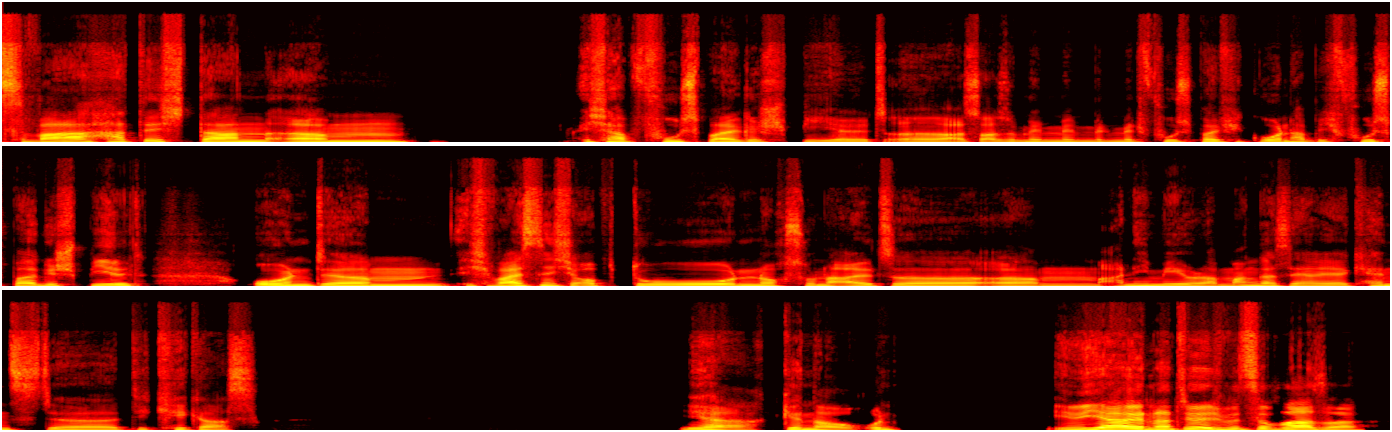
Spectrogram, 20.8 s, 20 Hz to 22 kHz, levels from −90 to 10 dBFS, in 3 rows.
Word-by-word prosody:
zwar 160 +8 +3
hatte 160 +2 -2
ich 160 -2 -3
dann, 150 -1 +4
ähm 130 -1 +1 0.8
ich 125 +3 -3
habe 140 -2 +1
Fußball 135 -4 0
gespielt, 105 -2 -7
äh - - -16
also 105 0 -4
also 110 0 -5
mi 115 +1 -6
mi 115 0 -6
mi 110 +1 -9
mit 110 -1 -8
Fußballfiguren 140 -5 -4
habe 120 -1 -5
ich 105 - -11
Fußball 180 -1 -2
gespielt. 180 +3 -2 0.5
Und, 135 -1 +3
ähm, 130 -1 +2
ich 120 -1 -8
weiß 160 +6 +4
nicht, 165 -4 -2
ob 150 0 -6
du 140 0 +1
noch 130 -1 -1
so 140 - -5
'ne 120 - -1
alte, 135 +4 -2 0.5
ähm, 115 -2 -4
Anime 140 +1 -3
oder 115 -4 -3
Mangaserie 150 +2 -3
kennst, 135 -1 -5
äh, 120 -2 -3
die 120 +1 -13
Kickers. 115 -10 -6 2.1
Ja, 115 -4 0
genau 130 -6 +1
und 135 +3 -4 0.7
ja, 210 +7 +8
natürlich 210 0 +4
mit 170 +1 -1
Tsubasa. 175 - +4
135 Hz, 135 wpm, -22 LUFS, 120-155 Hz, 2.1 s, ja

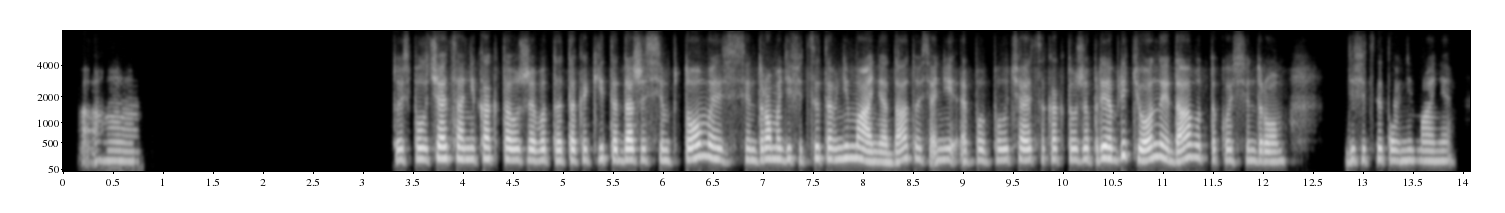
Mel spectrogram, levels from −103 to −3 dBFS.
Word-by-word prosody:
А, - - -10
ага. 170 -1 -9 2.5
То - - -3
есть, 185 0 -4
получается, 205 +2 +3
они 195 0 -1
как-то 200 -1 +2
уже 185 -1 +1
вот 180 +1 -2
это 175 +1 +1
какие-то 185 +1 -2
даже 185 +1 +4
симптомы 195 +4 +1
синдрома 190 +4 0
дефицита 195 +1 -3
внимания, 190 -6 +2
да, 160 +8 +1
то 210 - -4
есть, 190 -1 -9
они 190 +1 -2
эп 170 +1 -5
получается, 185 0 -1
как-то 190 0 -3
уже 190 +1 0
приобретенный, 205 +1 +3
да, 175 +6 +4
вот 220 -1 -5
такой 180 -1 -5
синдром 170 -2 -4 0.6
дефицита 185 +2 -5
внимания. 170 -1 -6
185 Hz, 130 wpm, -22 LUFS, 175-195 Hz, 2.5 s, даже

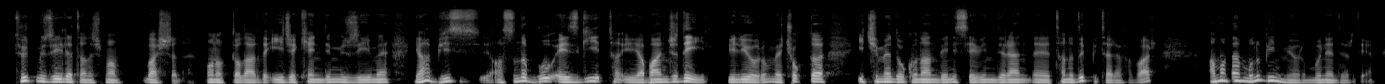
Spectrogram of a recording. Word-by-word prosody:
Türk 165 0 +2
müziği 130 -3 +3
ile 120 -2 +4
tanışmam 100 -1 -2 0.2
başladı 95 -4 -3
o 110 - +1
noktalarda. 100 0 0
İyice 110 0 0
kendi 110 0 0
müziğime 110 0 +1 0.3
"Ya, 125 +3 +3
biz 135 +1 -2
aslında 125 +5 0
bu 145 +1 +2
ezgiyi 115 +7 +3
t 120 -7 -7
yabancı 110 +4 +2
değil, 120 -7 +4
biliyorum 115 0 +2
ve 115 - +3
çok 135 +4 -4
da 130 -2 +5 0.3
içime 125 +1 +1
dokunan, 110 -2 +1
beni 110 +2 +1
sevindiren, 110 -1 0
ııı, 105 -2 -1
tanıdık 110 - -1
bir - - -13
tarafı 95 -2 -7
var - - -2 0.6
ama 160 +6 +2
ben 170 -4 +3
bunu 190 +8 +2
bilmiyorum, 100 - -1
bu 100 - -1
nedir 95 -2 -4
diye." - - -16
110 Hz, 165 wpm, -25 LUFS, 105-125 Hz, 0.6 s, da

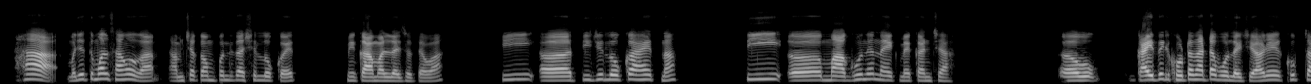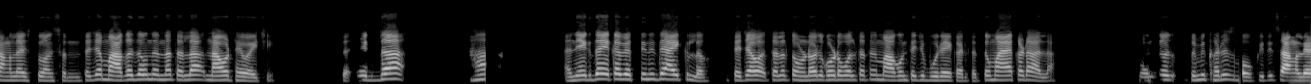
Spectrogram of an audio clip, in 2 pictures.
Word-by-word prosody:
हां, 235 -1 +4
म्हणजे 205 +7 -4
तुम्हाला 255 +1 +1
सांगू 225 -1 -1
का 165 +1 0 0.2
आमच्या 180 +5 -6
कंपनीत 205 0 -7
असे 200 0 -3
लोक 180 -2 -6
आहेत. 170 +2 -3 0.5
मी 180 - -6
कामाला 175 -1 +4
जायचो 160 -1 -3
तेव्हा 160 +2 -5 0.6
की 230 +1 -7
अ, 180 +1 +4
ती 220 -1 -7
जी 230 +2 -7
लोकं 225 +1 +1
आहेत 225 0 +2
ना, 190 +2 -2 0.7
ती 245 +1 -1
अ, 190 +2 +2
मागून 195 +4 +2
आहे 245 - -3
ना 210 - -2
एकमेकांच्या 175 -2 -4 1.1
अ, 180 0 +2 0.4
काहीतरी 210 +4 +6
खोटं-नाटं 225 +1 +2
बोलायची. 175 -4 -1
अरे, 200 +5 +2
खूप 220 +1 -10
चांगला 190 -2 0
आहेस 185 -1 -1
तू, - - -4
असं. 175 -1 -8
त्याच्या 220 +4 -1
मागे 215 0 +5
जाऊन 230 0 -1
आहे 225 - -2
ना, 225 - +1
त्याला 220 +1 +2
नाव 200 +1 +4
ठेवायची. 170 -1 -3 0.7
तर - - -8 0.2
एकदा 240 +7 +6 0.8
हां, 230 +2 0 0.8
आणि 185 +4 0
एकदा 215 +4 +4
एका 245 0 +5
व्यक्तीनी 240 +1 -1
ते 250 - +4
ऐकलं. 225 -8 +3 0.3
त्याच्यावर 205 +1 +2
त्याला 205 +1 -1
तोंडावर 200 0 0
गोड 210 0 0
बोलतात 210 +1 -4
आणि 220 - -6
मागून 200 0 +2
त्याची 205 0 -6
बुराई 190 -1 -1
करतात. 165 -1 -7
तो 205 - -2
माझ्याकडे 210 0 +4
आला. 170 -4 -1 0.9
म्हणतो 180 +5 -5 0.2
तुम्ही 220 +3 -5
खरंच 215 +2 -4
भाऊ 175 -1 -1
किती 190 +2 -11
चांगले 180 -3 +5
205 Hz, 165 wpm, -24 LUFS, 185-225 Hz, 1.1 s, काहीतरी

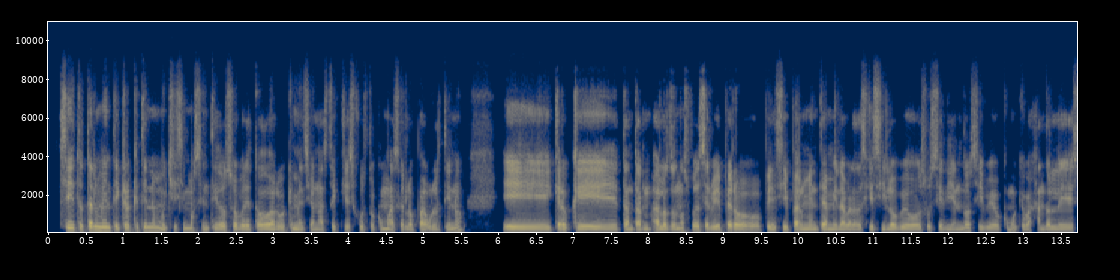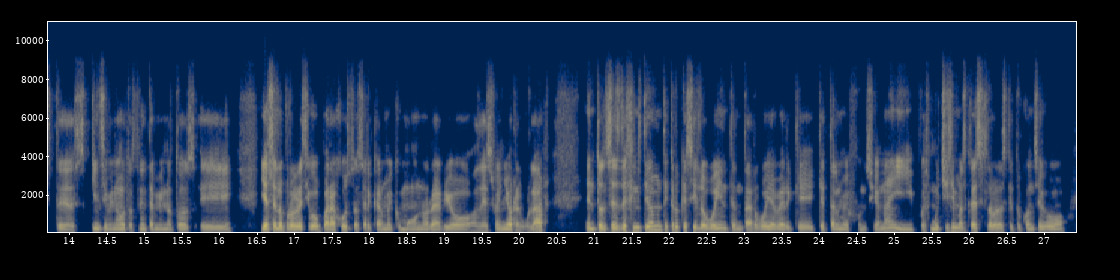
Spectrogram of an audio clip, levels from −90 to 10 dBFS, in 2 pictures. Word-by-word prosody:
Sí, 155 -1 +5
totalmente. 175 +2 +3
Creo 145 -2 +1
que - - -1
tiene 170 0 -1
muchísimo 145 -3 -3
sentido, 115 0 -2
sobre 115 -5 0
todo 120 +2 +3
algo 130 +2 -1
que - - -4
mencionaste 115 -1 -4
que - - -5
es - - -2
justo - - -8
cómo 125 -2 -3
hacerlo 120 0 -4
paulatino. 120 - -3 0.5
Eh, 120 -1 +4
creo 120 -1 +3
que 120 -4 +4
tanto 125 0 +1
a - - +1 0.2
a - - +4
los 120 -1 +2
2 120 +1 -1
nos 140 +1 -4
puede 135 -1 0
servir, 125 +4 +2
pero 120 -7 +2
principalmente 120 0 0
a - - +2
mí 120 0 -2
la 120 0 +2
verdad 115 0 -2
es - - -3
que 125 - -2
sí 125 -1 -1
lo 120 -1 +1
veo 115 0 0
sucediendo, 115 +3 -4
sí 120 -8 -5
veo 110 -1 -4
como - - -8
que - - -7
bajándole 115 0 -2
estos 115 +2 -3
15 125 -1 -1
minutos, 120 +1 -3
30 120 -1 -3
minutos, 120 0 -4
eh, 120 +2 -2 0.4
y 130 - +11
hacerlo 135 +2 +7
progresivo 135 -1 +3
para 120 -2 +5
justo, 125 -2 -2
acercarme 120 0 -2
como 115 -1 -7
a - - -4
un 115 0 -6
horario 115 0 0 0.3
de 140 0 -1
sueño 120 0 +2
regular. - - 0 0.5
Entonces, 135 +1 +3
definitivamente 170 +7 +2
creo 175 - -1
que 170 - +1
sí - - +2
lo 145 -1 +3
voy 145 0 +2
a 150 - 0
intentar, 115 -1 -2
voy 130 -3 0
a 120 - +2
ver 120 -1 -1
qué 115 -1 -3
qué - - -3
tal 120 - -1
me 120 -1 -4
funciona 120 +8 -5
y, 115 -5 0
pues, - - -9
muchísimas 145 +4 -1
gracias. 160 +1 +1
La - - +1
verdad 65 - +1
es - - -4
que - - -7
tu - - -10
consejo 125 +1 -3
120 Hz, 200 wpm, -24 LUFS, 115-135 Hz, 0.5 s, y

